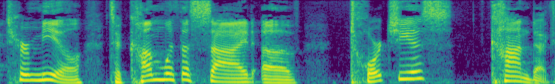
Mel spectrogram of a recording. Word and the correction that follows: tortious: Am I saying it wrong? – Torturous? – There's no other R. T-O-R-T-I-O-U-S. – Tortious conduct? – Tortious?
